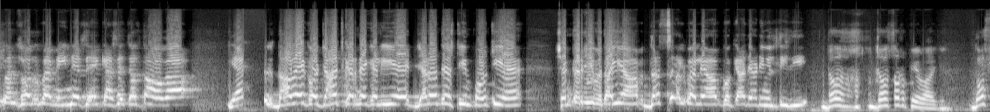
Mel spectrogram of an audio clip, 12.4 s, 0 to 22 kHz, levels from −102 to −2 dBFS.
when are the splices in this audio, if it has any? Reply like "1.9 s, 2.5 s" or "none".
3.1 s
